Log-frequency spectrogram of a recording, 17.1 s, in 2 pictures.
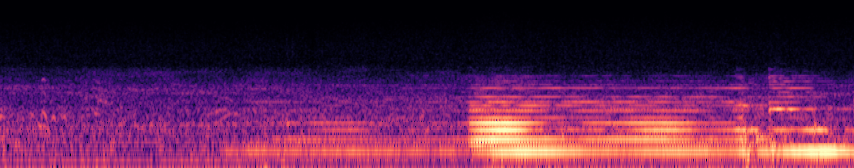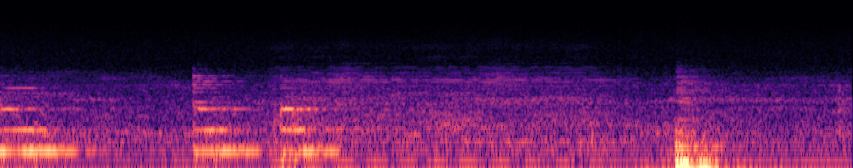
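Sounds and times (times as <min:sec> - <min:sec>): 
instruments tuning during a soundcheck: 0:02.3 - 0:13.3, 0:15.3 - 0:16.8.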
